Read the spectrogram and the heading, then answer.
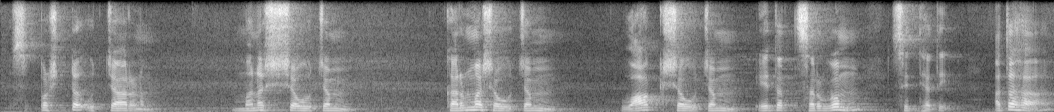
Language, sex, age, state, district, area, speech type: Sanskrit, male, 45-60, Karnataka, Uttara Kannada, rural, spontaneous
